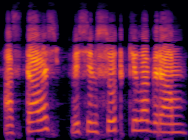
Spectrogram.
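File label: Speech Sound Russian Common Messages; Betty; Fuel800; DCS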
